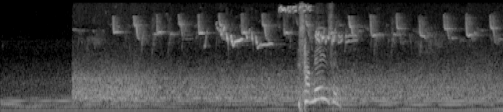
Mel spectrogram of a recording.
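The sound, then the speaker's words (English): A robin sings a steady run of bright, high chirping phrases, continuous, while a person briefly speaks partway through. “And the robin is singing away.”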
